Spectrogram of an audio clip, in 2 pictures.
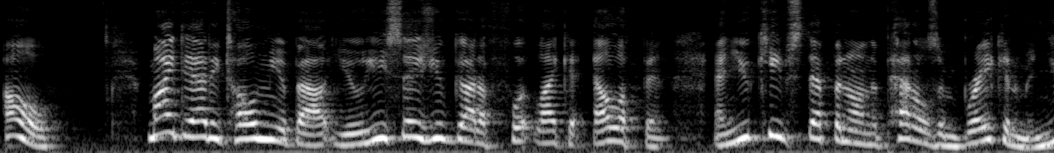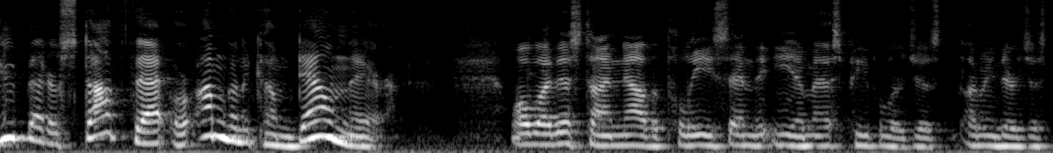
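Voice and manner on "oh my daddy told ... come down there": put-on loud, high, singsong child scolding; little girl. Little girl warns the lady on the radio, scolding loudly. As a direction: lay down the law like an indignant little girl. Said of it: "To which the little girl replies".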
